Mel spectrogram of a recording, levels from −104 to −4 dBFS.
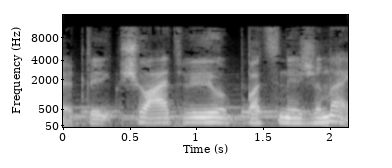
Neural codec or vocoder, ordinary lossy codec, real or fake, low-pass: codec, 32 kHz, 1.9 kbps, SNAC; MP3, 48 kbps; fake; 14.4 kHz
